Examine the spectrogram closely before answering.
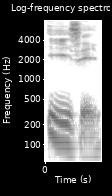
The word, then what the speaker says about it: EESSI: EeSSI, not EasyBuild, but EeSSI. What is it? EeSSI stands for the European Environment for Scientific Software Installations. And the fact that we pronounce it as EeSSI is not an accident.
